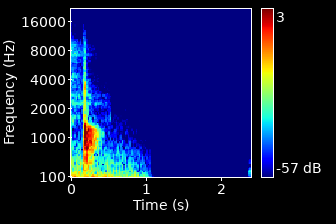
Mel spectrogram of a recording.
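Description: A single short cartoon plop sound effect, a quick drop in pitch, fading out within about a second into dead silence.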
